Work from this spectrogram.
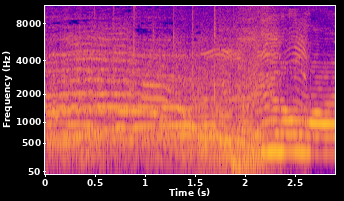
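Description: Crowd shouting and cheering at a live event, loud overlapping voices with rising whoops, close and dense for a few seconds.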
